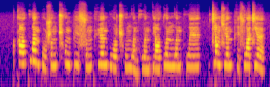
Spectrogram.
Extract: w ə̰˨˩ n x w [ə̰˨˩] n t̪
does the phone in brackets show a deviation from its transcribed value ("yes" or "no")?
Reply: yes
